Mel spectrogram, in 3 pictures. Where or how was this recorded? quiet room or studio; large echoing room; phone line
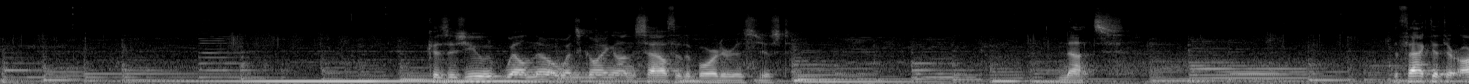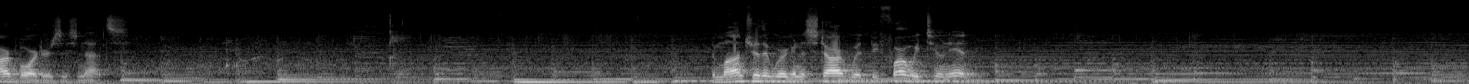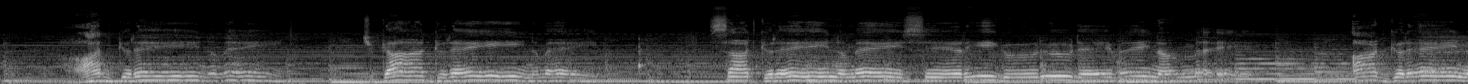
large echoing room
